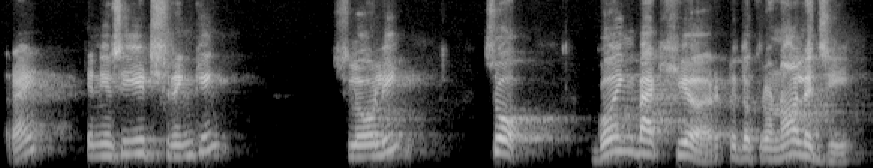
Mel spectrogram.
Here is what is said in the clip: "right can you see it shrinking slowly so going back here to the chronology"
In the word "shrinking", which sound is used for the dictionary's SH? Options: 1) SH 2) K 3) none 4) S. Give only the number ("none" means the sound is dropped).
1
